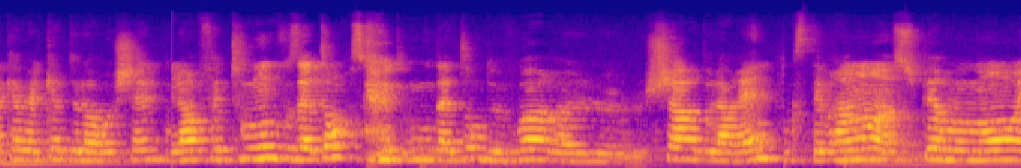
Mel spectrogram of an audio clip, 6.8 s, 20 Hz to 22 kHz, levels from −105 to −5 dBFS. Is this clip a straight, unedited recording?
no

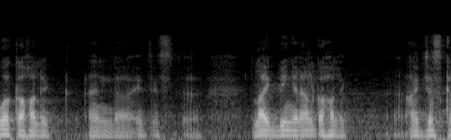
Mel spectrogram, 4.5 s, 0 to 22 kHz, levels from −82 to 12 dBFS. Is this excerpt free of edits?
yes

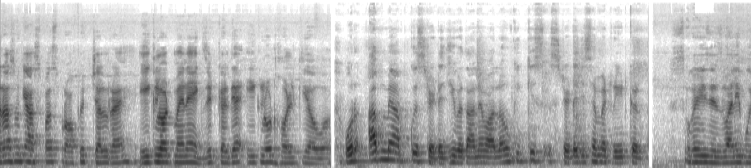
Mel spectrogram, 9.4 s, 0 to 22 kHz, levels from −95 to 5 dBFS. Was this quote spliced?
yes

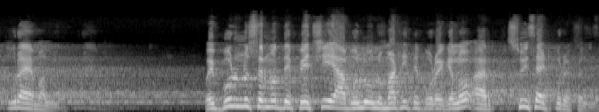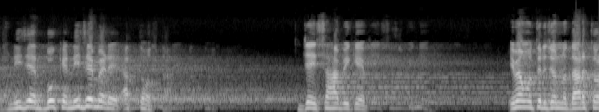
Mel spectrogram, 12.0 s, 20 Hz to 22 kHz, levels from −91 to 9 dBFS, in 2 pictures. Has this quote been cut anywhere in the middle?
no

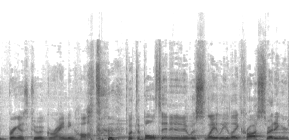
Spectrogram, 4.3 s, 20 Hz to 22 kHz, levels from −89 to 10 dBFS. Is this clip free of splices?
no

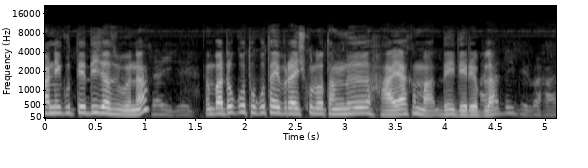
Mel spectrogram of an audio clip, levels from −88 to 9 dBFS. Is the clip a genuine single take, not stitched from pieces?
yes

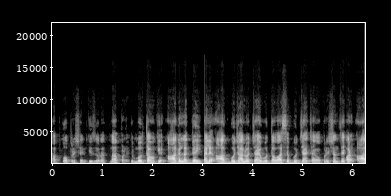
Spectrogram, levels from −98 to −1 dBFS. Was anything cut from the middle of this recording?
yes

